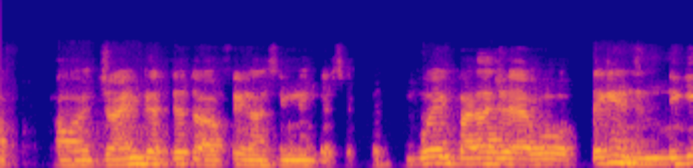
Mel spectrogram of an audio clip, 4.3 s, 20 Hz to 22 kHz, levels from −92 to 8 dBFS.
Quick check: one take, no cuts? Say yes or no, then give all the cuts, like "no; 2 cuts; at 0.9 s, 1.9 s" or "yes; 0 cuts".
yes; 0 cuts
